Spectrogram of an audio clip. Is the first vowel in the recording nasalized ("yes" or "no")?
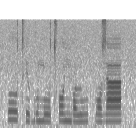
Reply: no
